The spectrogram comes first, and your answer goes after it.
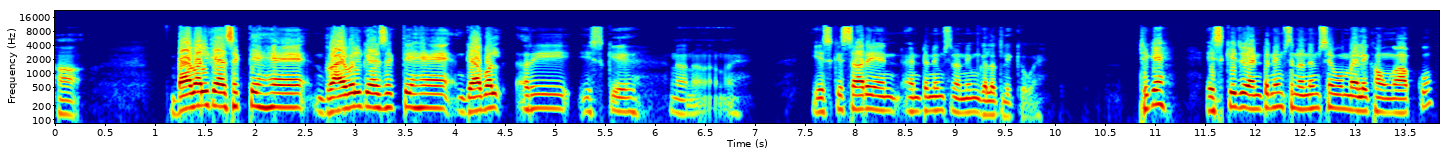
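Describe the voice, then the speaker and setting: A man's voice: fairly high pitch, measured pace, darkish tone, no room sound. A man teaching vocabulary for exams, explaining each word with memory tricks and checking in with "theek hai" over and over. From India. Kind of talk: exam-prep vocabulary lesson.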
